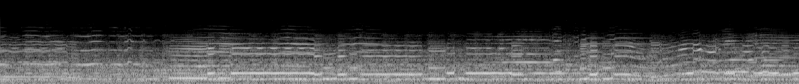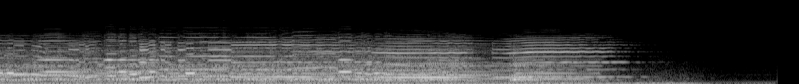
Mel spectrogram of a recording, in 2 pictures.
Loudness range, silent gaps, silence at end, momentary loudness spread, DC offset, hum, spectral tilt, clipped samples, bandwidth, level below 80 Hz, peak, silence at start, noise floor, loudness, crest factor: 4 LU; none; 0.9 s; 7 LU; under 0.1%; none; -8.5 dB/octave; under 0.1%; 6 kHz; -32 dBFS; -4 dBFS; 0 s; -47 dBFS; -18 LUFS; 14 dB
